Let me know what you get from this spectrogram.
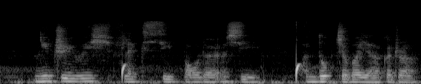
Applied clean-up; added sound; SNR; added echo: none; Explosion; 5 dB; reverberation time 0.2 s.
